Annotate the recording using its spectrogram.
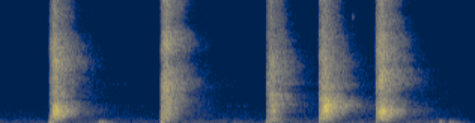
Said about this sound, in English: Some of those sounds are long, and some sounds are short. Listen to me clap a rhythm.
